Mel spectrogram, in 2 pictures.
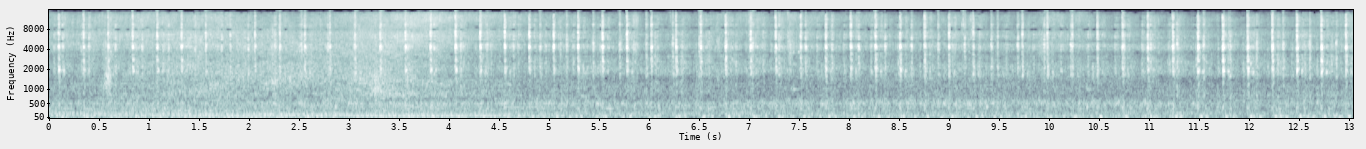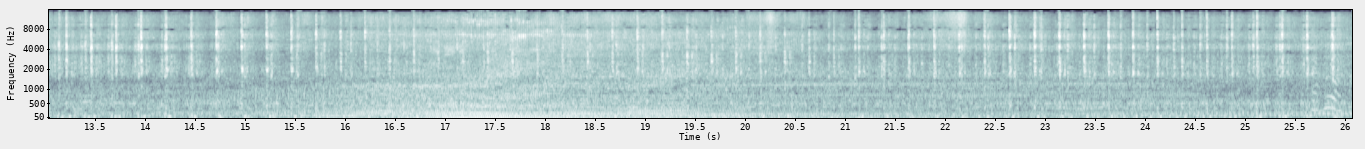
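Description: Motor-vehicle traffic on the road: engine noise with a rapid, even knocking rhythm, and one vehicle passing close, louder and deeper, about seventeen seconds in.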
